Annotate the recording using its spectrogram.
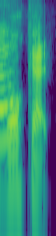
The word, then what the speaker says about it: Mawkit: Okay, well, yes, on both counts, what is it, Mocha? Mocha? – Mocket. M-A-W-K-I-T is probably how to spell it.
